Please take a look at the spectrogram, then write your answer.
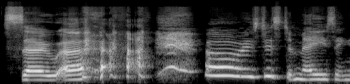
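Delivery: loud, high, laughing delivery; cracking up. Real, not acted. Host tickled by the Canadian "eh", laughing hard. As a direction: push the words out through real laughter.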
